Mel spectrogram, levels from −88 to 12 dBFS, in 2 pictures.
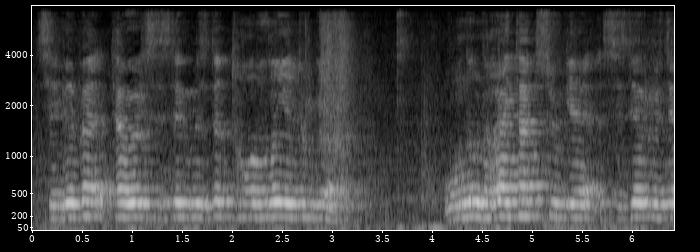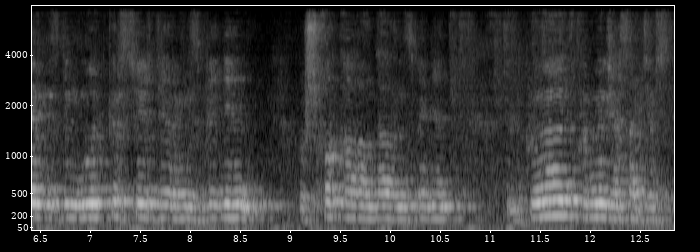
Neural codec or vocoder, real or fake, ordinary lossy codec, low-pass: vocoder, 44.1 kHz, 128 mel bands, Pupu-Vocoder; fake; none; 7.2 kHz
